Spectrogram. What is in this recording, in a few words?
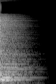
acoustic snare a key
